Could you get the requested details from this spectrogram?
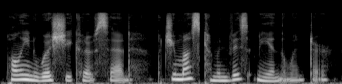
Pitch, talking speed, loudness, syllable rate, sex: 200 Hz, 280 wpm, -18 LUFS, 6.6 syllables/s, female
